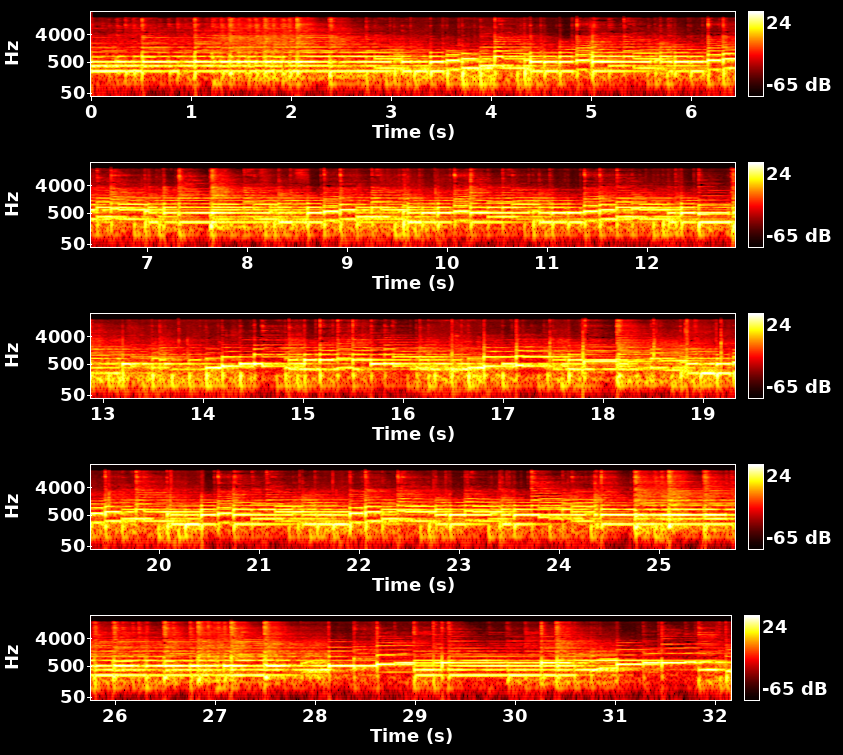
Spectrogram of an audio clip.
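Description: Solo ukulele played live: fast banjo-style bluegrass picking, a rapid run of plucked notes over steadily repeated drone notes.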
